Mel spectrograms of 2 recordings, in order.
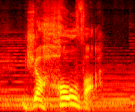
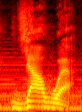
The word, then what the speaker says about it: Yahweh: Now, today, we hear different songs that are calling God Jehovah. And this is a mispronunciation of God's holy sacred name, a breathy Yahweh.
